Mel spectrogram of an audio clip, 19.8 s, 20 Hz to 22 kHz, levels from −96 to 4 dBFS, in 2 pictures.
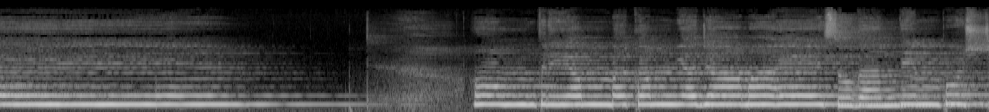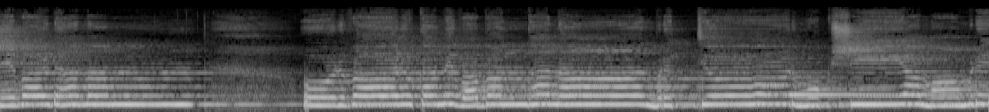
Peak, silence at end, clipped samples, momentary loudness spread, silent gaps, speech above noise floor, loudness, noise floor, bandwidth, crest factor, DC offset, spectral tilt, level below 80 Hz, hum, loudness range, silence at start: -12 dBFS; 0 s; under 0.1%; 8 LU; none; 26 dB; -24 LUFS; -50 dBFS; 14 kHz; 12 dB; under 0.1%; -4 dB/octave; -70 dBFS; none; 5 LU; 0 s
